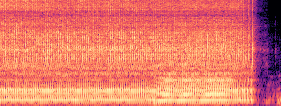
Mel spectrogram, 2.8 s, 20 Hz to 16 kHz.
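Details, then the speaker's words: Traxxas Revo 3.3 nitro with the high-speed needle set too rich: high buzzing wide-open scream bogs, wavers lower, then cuts out abruptly. Rich top end, stalling. "Well, Prime example of what can happen when you're too rich on your high-speed needle."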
